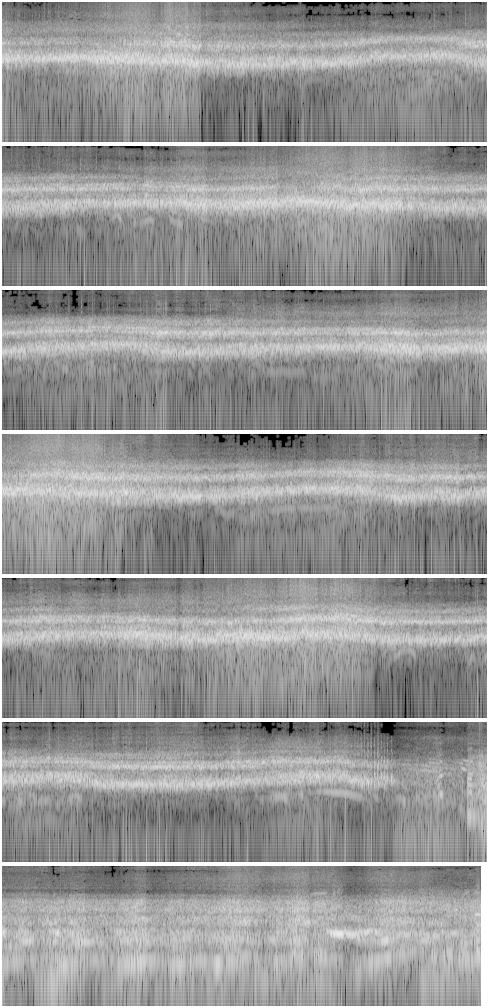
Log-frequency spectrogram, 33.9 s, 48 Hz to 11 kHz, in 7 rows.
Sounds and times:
Skidding: 0:00.0 - 0:33.8.

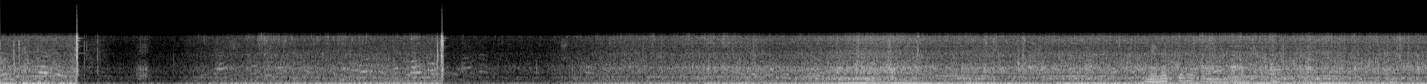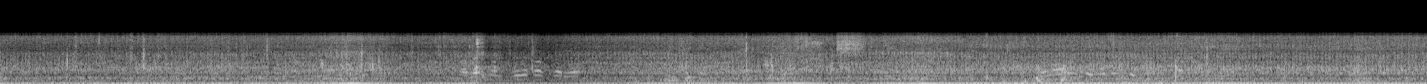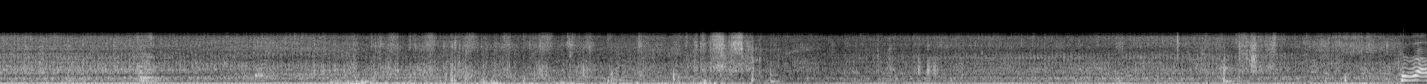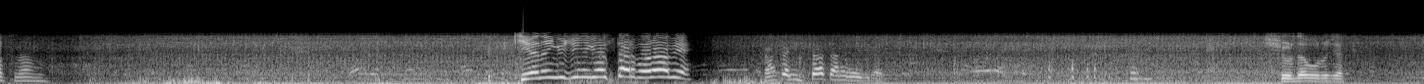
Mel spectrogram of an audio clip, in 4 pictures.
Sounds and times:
Speech: 0:11.4 - 0:12.5, 0:18.9 - 0:20.2, 0:24.6 - 0:26.3, 0:46.3 - 0:51.8, 0:55.5 - 0:56.4.

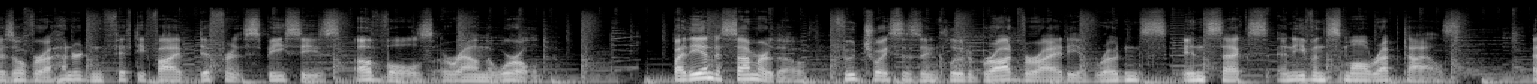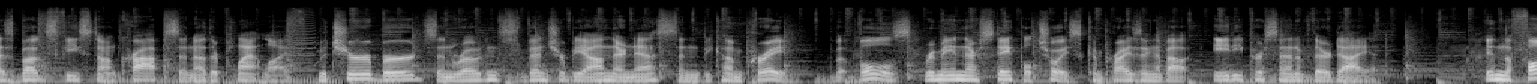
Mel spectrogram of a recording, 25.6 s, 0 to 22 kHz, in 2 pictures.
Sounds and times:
Speech: 0:00.0 - 0:04.6, 0:05.6 - 0:12.2, 0:12.8 - 0:24.4, 0:25.2 - 0:25.6
Music: 0:00.0 - 0:25.6.

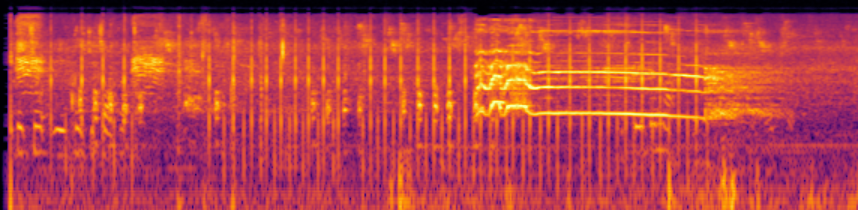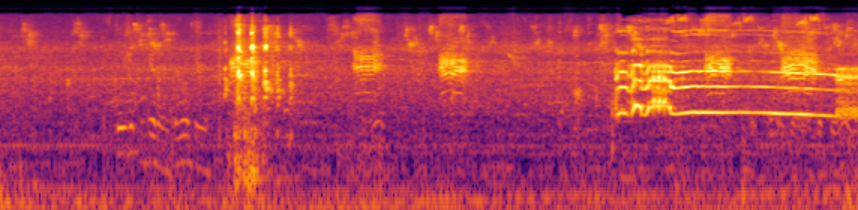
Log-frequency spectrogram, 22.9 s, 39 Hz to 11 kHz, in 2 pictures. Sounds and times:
Crowing, cock-a-doodle-doo: 0:06.3 - 0:10.4, 0:19.6 - 0:22.8.

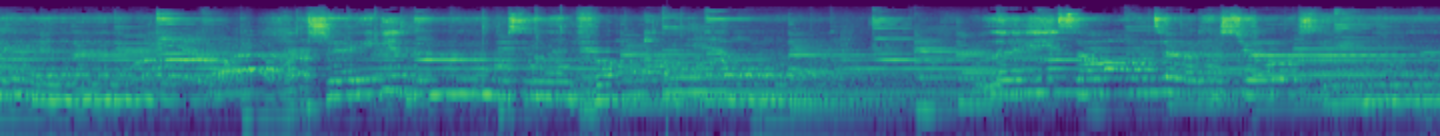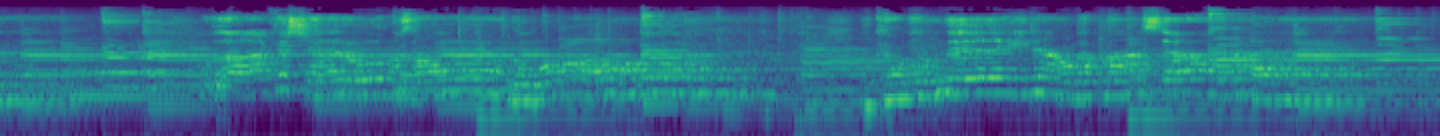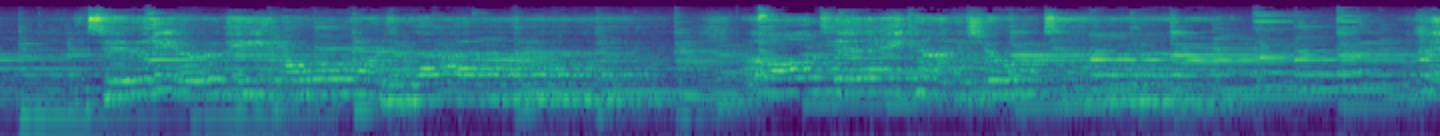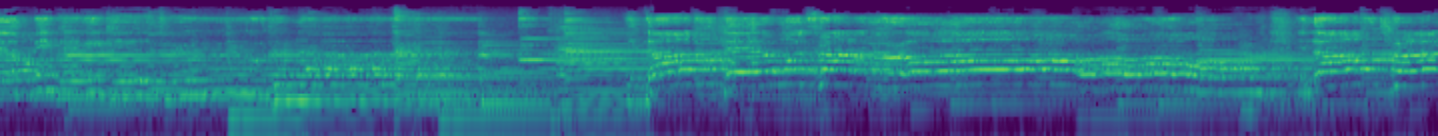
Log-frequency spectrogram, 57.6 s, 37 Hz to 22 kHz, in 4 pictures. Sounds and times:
Female singing: 0:00.0 - 0:08.5, 0:09.7 - 0:15.2, 0:16.4 - 0:22.2, 0:23.0 - 0:28.3, 0:29.5 - 0:41.5, 0:42.8 - 0:48.2, 0:49.4 - 0:57.5
Music: 0:00.0 - 0:57.5.

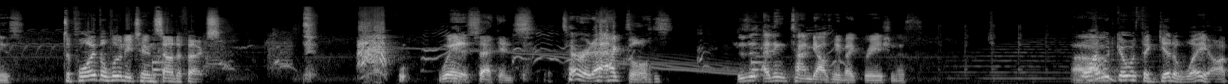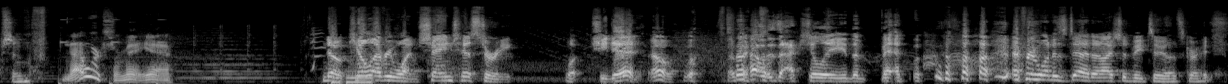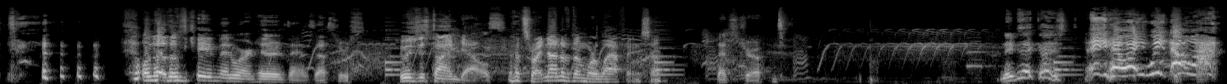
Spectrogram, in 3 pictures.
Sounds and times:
Speech: 0:00.0 - 0:02.2, 0:04.4 - 0:06.7, 0:07.4 - 0:09.1, 0:10.8 - 0:14.0, 0:15.4 - 0:17.4, 0:18.0 - 0:24.6, 0:25.8 - 0:31.2, 0:31.8 - 0:32.5, 0:34.6 - 0:36.8.

